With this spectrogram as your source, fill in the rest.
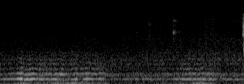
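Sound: honey bees buzzing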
